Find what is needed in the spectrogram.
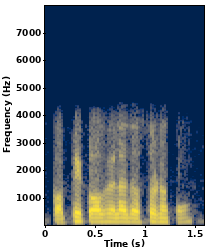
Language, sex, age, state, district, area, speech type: Odia, male, 30-45, Odisha, Balasore, rural, conversation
